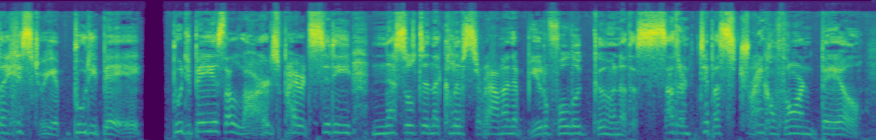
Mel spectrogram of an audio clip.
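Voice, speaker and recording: A put-on character voice, female-sounding and raspy, at a medium pitch for a woman, fairly quick and with hardly any pauses. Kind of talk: podcast segment with pirate talk.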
